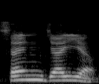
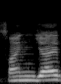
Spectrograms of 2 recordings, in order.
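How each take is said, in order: First: The word ends with a full vowel. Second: The word ends on a bare consonant. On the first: The speaker calls it right. "শেষের ইয়টা কিন্তু পূর্ণ" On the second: The speaker calls it wrong. "সঞ্জয় বলবো না"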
